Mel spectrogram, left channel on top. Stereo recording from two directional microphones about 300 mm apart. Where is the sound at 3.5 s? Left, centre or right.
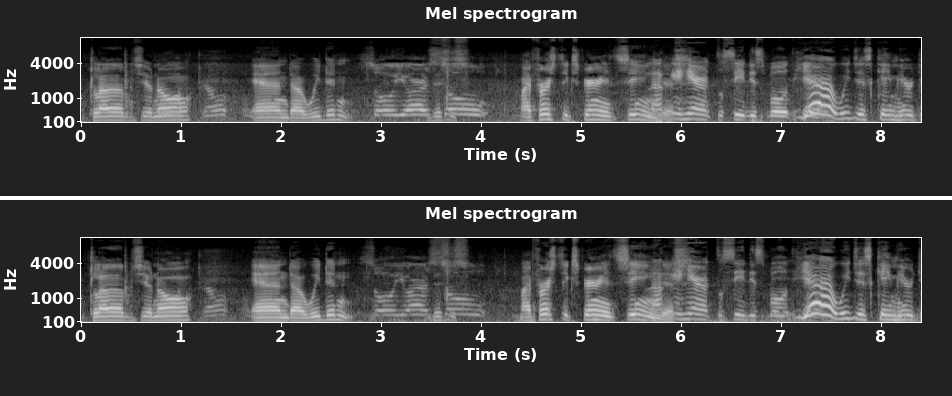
Centre.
